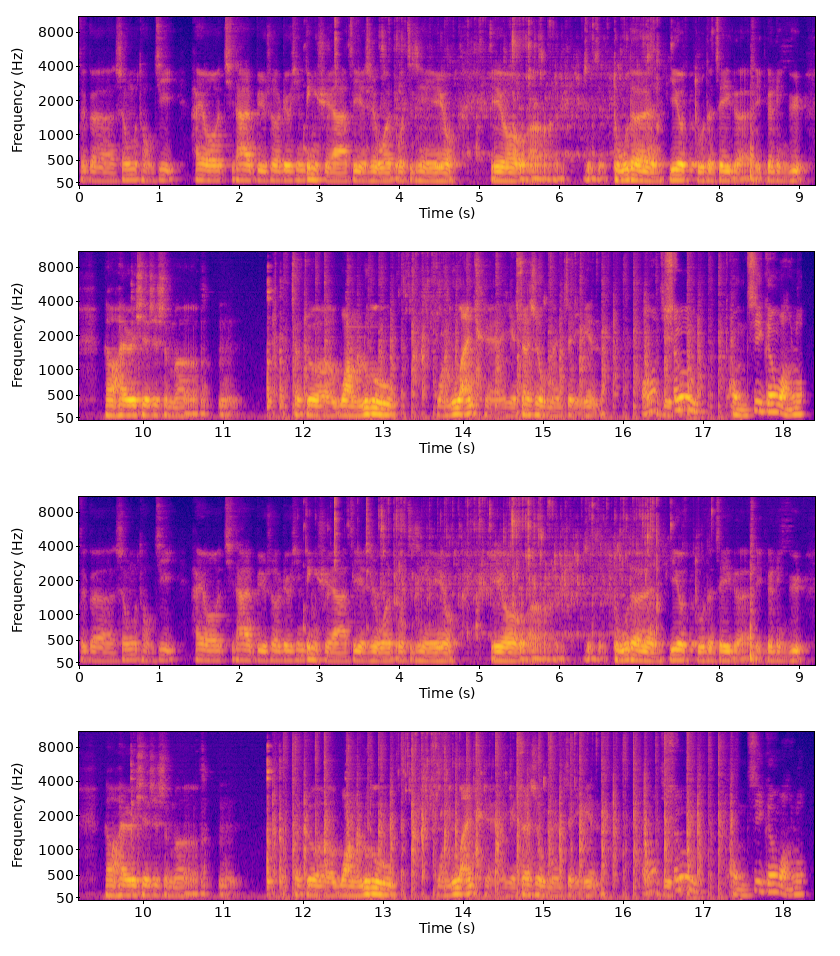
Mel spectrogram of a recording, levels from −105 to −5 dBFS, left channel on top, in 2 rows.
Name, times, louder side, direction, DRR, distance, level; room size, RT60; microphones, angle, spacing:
voice 1, 0.0-11.2 11.9-13.2 13.7-15.8 16.3-16.6, left 3 dB, 20° left, 0.4 m, -26 dB
sound 1, 2.7-16.4, right 3 dB, 65° right, 0.9 m, -42 dB
sound 2, 11.6-17.4, right 3 dB, 35° right, 0.5 m, -36 dB
voice 2, 16.2-18.2, left 6 dB, 90° left, 0.4 m, -27 dB
2.8 x 2.0 x 2.6 m
head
